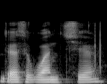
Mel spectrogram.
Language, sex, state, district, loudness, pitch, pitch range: English, male, Arunachal Pradesh, Longding, -18 LUFS, 110 Hz, 110-115 Hz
